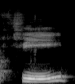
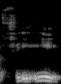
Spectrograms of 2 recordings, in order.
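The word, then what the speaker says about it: φῖ: down the center, and it pronounced like as in phone, right? Phone. Now, when we do transliteration for a phi, chi, and si, we'll use 2 letters.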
